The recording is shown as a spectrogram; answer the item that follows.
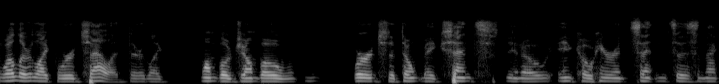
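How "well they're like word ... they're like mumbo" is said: ordinary delivery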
